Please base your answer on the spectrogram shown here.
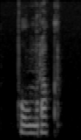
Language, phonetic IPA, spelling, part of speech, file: Polish, [ˈpuwmrɔk], półmrok, noun, LL-Q809 (pol)-półmrok.wav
